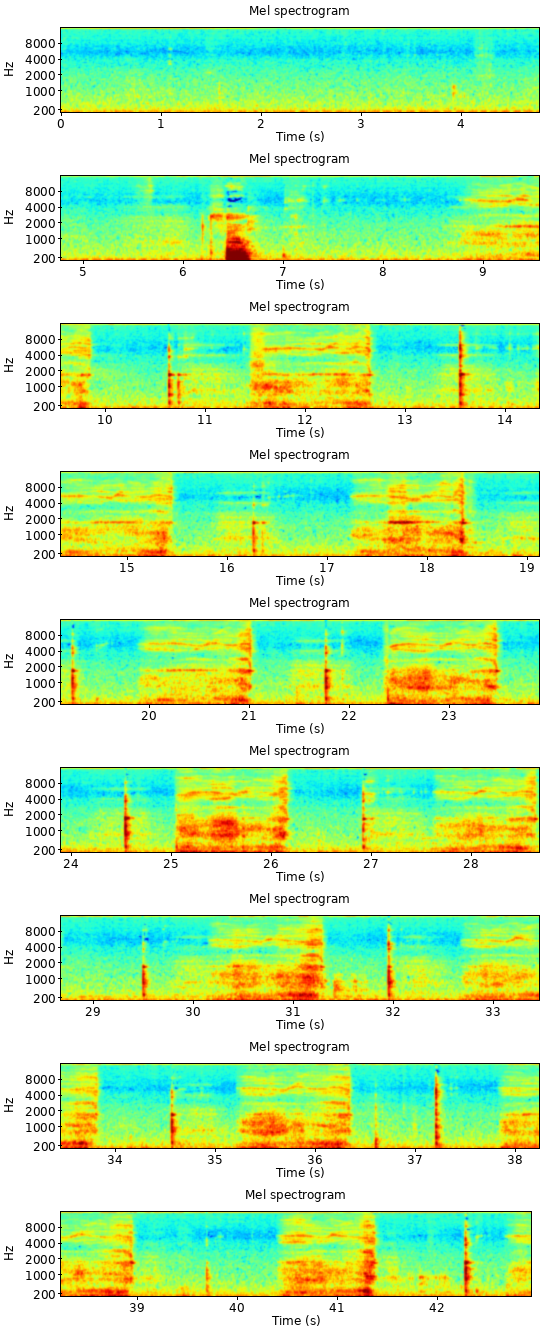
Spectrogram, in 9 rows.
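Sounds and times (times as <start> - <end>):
knife scraping on sharpening stone: 8.8 - 9.9, 11.5 - 12.7, 14.4 - 15.5, 17.3 - 18.5, 20.0 - 21.1, 22.4 - 23.6, 25.1 - 26.2, 27.6 - 28.7, 30.2 - 31.4, 32.8 - 33.9, 35.3 - 36.4, 37.9 - 39.0, 40.4 - 41.4.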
